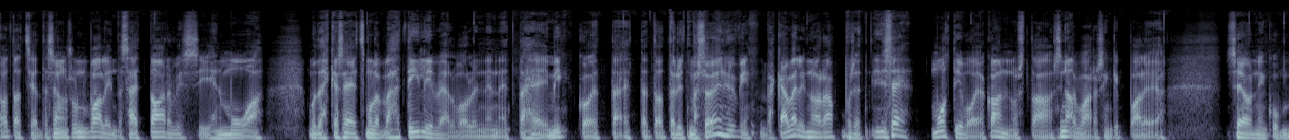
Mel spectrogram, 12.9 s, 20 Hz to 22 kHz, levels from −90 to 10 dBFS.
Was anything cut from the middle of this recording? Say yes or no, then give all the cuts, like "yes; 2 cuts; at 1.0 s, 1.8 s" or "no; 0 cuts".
yes; 2 cuts; at 3.6 s, 10.7 s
